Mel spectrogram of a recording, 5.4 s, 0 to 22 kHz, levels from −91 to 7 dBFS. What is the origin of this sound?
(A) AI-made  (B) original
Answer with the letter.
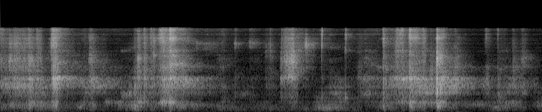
A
